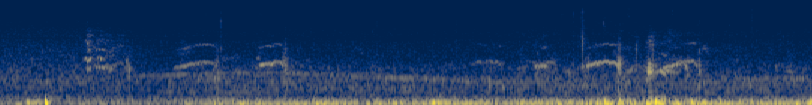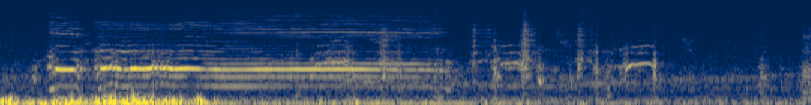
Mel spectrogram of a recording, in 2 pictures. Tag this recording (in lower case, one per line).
livestock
